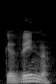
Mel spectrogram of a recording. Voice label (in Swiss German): "gewinne", alsace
